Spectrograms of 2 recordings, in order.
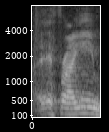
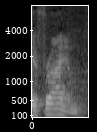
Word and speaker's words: Ephraim: in the name of the second he called ephraim i've been saying you know if rain for a long time but actually the the pronunciation i looked at him strong closer is actually a fry them fry them yeah like e p h f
